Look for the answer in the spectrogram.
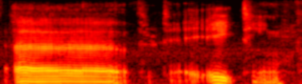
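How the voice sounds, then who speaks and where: A man's voice: low-pitched, steady tone, drawn-out words, creaky, clear, resonant tone. A man playing in a tabletop role-playing game, chatting casually with the group as he plays. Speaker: player.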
